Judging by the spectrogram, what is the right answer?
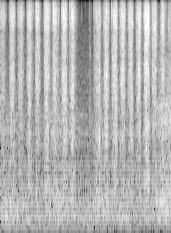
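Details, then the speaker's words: Old firewood trailer's wheel bearing, rusty with pitted rollers even after repacking with grease, turned by hand: gritty rasping rumble in quick bursts of about three a second; the bearing is worn out. "like you can you can hear it's got a bit of a rumble shouldn't sound like that that's going to be one noisy bearing"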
